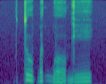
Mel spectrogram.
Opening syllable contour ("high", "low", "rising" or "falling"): falling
